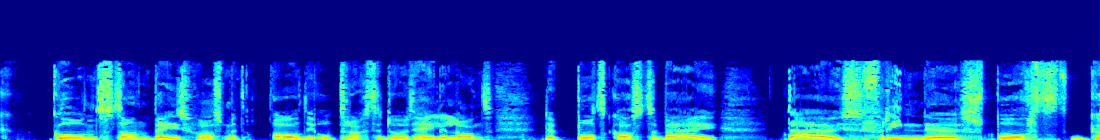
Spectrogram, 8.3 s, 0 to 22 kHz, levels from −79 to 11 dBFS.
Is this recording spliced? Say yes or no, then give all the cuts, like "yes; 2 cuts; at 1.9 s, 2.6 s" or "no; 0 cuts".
yes; 1 cut; at 6.5 s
